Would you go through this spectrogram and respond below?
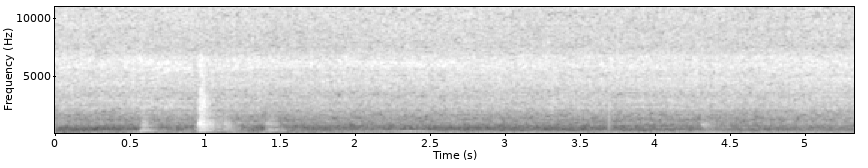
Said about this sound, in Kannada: ಇದು ಗೋಲ್ಡನ್ ಬ್ರೌನ್ ಆಗೋ ತನಕ ನಾವು ಫ್ರೈ ಮಾಡಬೇಕು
